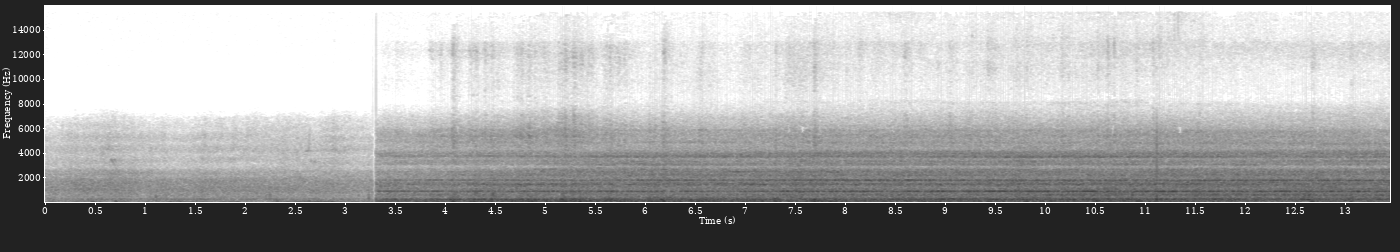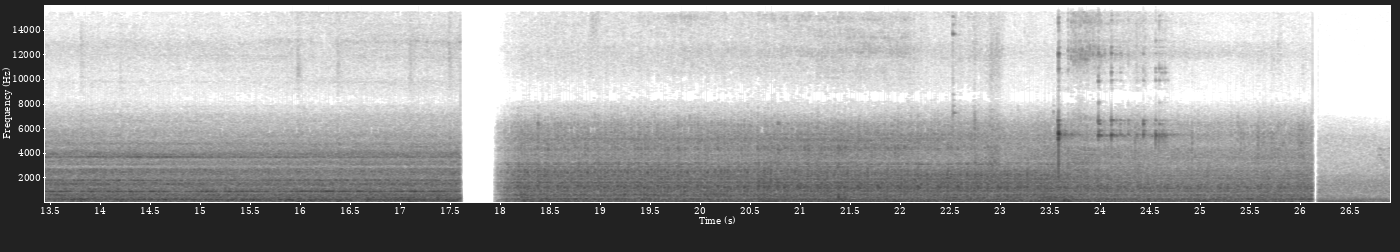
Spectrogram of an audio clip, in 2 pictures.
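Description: Electric S-Bahn train running along the track, a steady loud rumble with a high whine. It cuts in abruptly about three seconds in and drops out for a moment near the two-thirds mark.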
